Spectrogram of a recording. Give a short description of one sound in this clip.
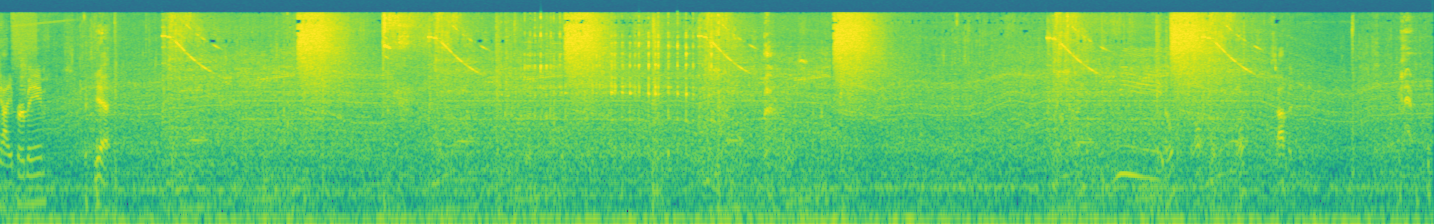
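A heavy vehicle's engine hums steadily as it drives over rough ground.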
